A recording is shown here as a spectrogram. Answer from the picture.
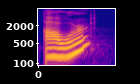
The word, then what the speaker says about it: hour: 예를 들어 프랑스어로 호텔은 H-O-T-E-L hotel이며 병원은 hospital, hospital이 아닌 hospital이라고 읽습니다. 이렇듯 프렌치에서 letter H가 묵음인 여러 단어들은 영어로 그대로 전해지며 오늘날 우리는 명예 honor, honor, 정직한 honest, honest, 시간 H-O-U-R, our, 상속자, H-E-I-R, heir 등에서의 H를 발음하지 않습니다.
